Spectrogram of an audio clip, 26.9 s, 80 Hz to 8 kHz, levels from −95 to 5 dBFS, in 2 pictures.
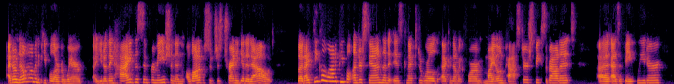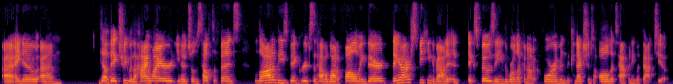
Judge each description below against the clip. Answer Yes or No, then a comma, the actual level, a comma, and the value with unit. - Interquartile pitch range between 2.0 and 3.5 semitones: Yes, average, 3.2 semitones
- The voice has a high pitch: Yes, high, 200 Hz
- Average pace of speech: No, fast, 225 wpm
